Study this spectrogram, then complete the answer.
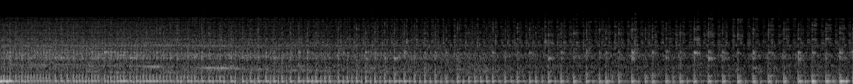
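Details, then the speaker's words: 1974 Honda XR75 with new coil, choked, idle screw nearly all the way out: small single thumps at a fast steady idle that won't come down, slight clatter; high idle unadjustable, cause not found. "Because usually when it's idling high like that and you can't adjust it,"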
